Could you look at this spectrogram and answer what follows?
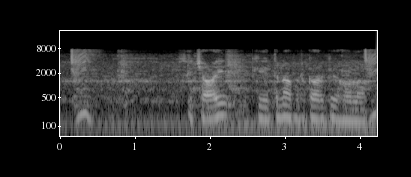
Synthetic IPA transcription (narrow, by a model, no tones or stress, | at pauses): sət͡ʃːaːiːkʰeːt̪nãːpɾəkaːɾkeːɦoːlaː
